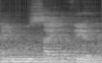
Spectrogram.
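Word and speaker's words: بمصيطر: itu SH musaiidtir itu dikasih tanda diganti Sin jadi bacanya bimusaitir walaupun eh kalimatnya itu bimus itu tertera huruf SH Apa makna ee yang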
